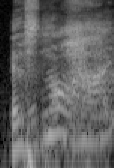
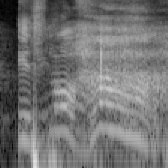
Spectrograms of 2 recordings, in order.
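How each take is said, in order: First: Said in the usual way. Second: Louder, punched repeat of the line; preacher's emphatic shout. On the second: Real, not acted. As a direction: hammer it home to the crowd.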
